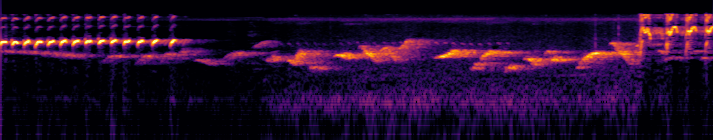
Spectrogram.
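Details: White-rumped shama singing to provoke rivals: it opens with a fast, ringing trill, moves into a varied, rambling run of mid-pitched warbled and slurred notes, and ends with a high, buzzy trill.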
